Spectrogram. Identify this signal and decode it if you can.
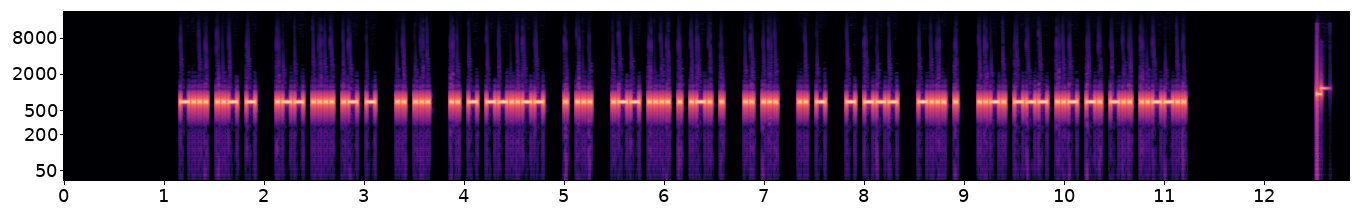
Morse code, heard as a keyed tone, about 40 wpm, 700 Hz. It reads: BUT WHAT IS IT, ES WHERE IS IT TO BE FOUND?
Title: Sentences from Top 300 Words and Abbreviations 40wpm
